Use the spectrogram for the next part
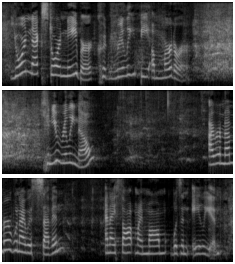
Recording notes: Recorded live at The Royal Cinema in Toronto.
